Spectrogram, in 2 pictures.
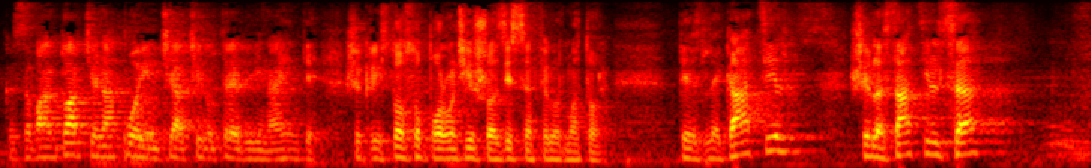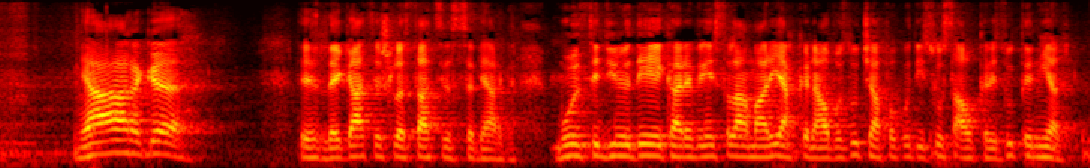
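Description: A man preaching a sermon in a church, emphatic and blunt, asking his congregation direct questions and sometimes stumbling over his words as he rushes. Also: mid-range voice, steady tone, bright, forceful tone. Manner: stumbles when rushing.

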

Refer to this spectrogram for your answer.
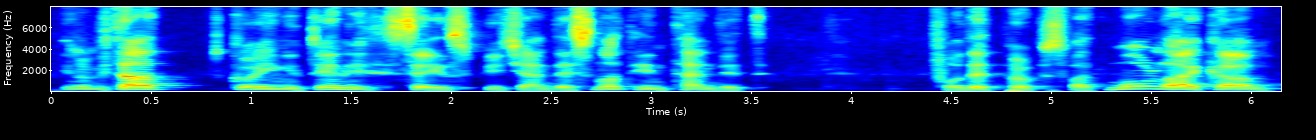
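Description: Lively intonation and a darkish tone mark this mid-range male voice, which moves at a moderate pace. The speaker, a translation company owner born in Turkey with Turkish as his first language, lives in the UK and is being interviewed conversationally on a podcast, sounding friendly and unsure, often restarting and using fillers.

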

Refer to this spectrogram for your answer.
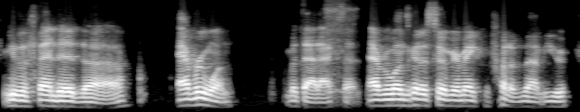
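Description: A man's voice: fairly low pitch, steady tone, moderate pace, highs cut off. A man hosting a casual sports podcast, teasing his co-hosts in a dry way. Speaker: podcast host.

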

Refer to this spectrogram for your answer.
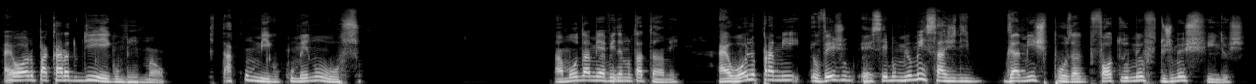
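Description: A man in his twenties with a Northeastern Brazilian accent, telling his story as a podcast guest, slangy and animated, acting out what others said. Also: a little high, brisk, no room sound. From Pernambuco, Brazil. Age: 20s. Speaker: guest, MMA fighter.

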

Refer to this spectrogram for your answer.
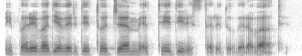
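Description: A woman doing a calm, low-voiced father. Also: no echo, studio quality. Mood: firm, gentle. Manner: low, measured, kindly stern. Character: calm grown father, gentle and firm. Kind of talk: audiobook reading.

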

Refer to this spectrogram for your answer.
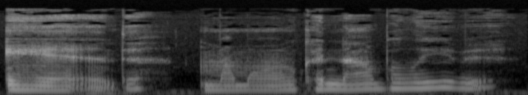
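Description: A woman telling a personal story in a reflective, unhurried way, pausing often. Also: fairly low pitch, warm tone, dry recording.

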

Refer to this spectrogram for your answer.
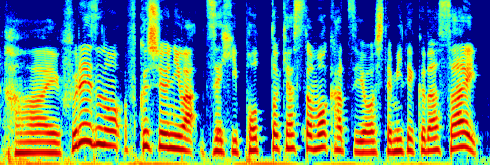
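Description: A woman's voice: mid-range voice, animated, fairly quick, darkish tone, dry recording. A woman assisting on a casual radio lesson, an eager learner who repeats phrases and often acknowledges with short replies.

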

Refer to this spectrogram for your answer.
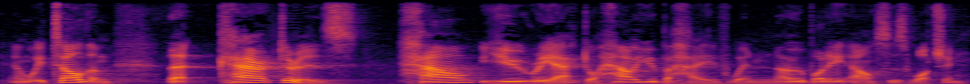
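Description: A man's voice: mid-range voice, creaky, fairly bright tone. A man teaching children, retelling a scripture story with emphasis and rhetorical questions. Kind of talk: scripture reading and moral lesson.

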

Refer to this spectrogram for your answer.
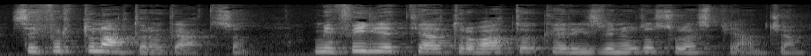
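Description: A woman's voice: fairly high pitch, fairly quick, a little mellow, lightly acted. A woman voicing a kindly old man in a storybook, fatherly and reassuring. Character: kindly old island man, gentle host.

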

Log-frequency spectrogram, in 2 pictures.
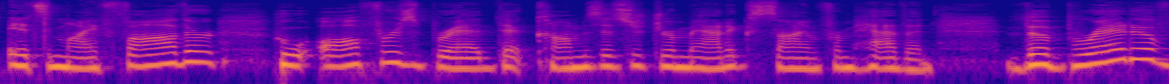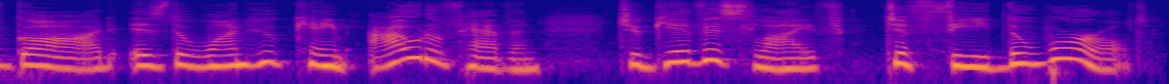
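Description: A woman's voice: medium pitch, lively intonation. Woman minister reading scripture earnestly. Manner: earnest, slows down to stress verses.

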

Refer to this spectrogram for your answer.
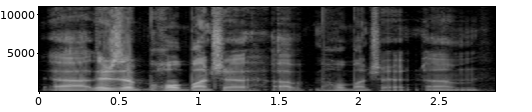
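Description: Deep-voiced joking podcast guy. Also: lively intonation, brisk, vocal fry, mellow, no echo. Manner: rambling, joking, lots of fillers. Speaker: podcast co-host. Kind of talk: casual comedic chat.

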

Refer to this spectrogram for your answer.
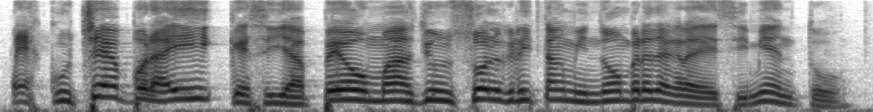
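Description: A man's voice: sits high, expressive, moderate pace, fairly bright tone, clean tone, dry recording, studio quality. A young Peruvian man with a Peruvian Spanish accent, co-hosting a casual podcast and jokingly reading out donor names and amounts. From Peru. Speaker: podcast co-host.

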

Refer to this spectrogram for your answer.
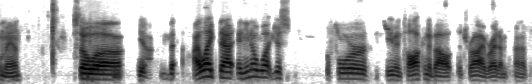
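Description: A podcast host with a medium-pitched voice conducts a casual interview in long, rambling turns, regularly checking in with his guest by asking "right?" The recording is muffled and has no room sound.

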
